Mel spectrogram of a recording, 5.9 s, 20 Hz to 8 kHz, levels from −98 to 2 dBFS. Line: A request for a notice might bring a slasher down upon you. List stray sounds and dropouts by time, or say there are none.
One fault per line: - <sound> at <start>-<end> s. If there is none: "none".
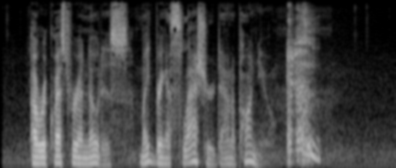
- throat clearing at 4.3-4.8 s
